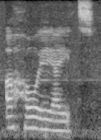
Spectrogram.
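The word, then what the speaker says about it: Ajoite: here it is it it is a a different pronunciation with the J pronounced a hoite it's a very high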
